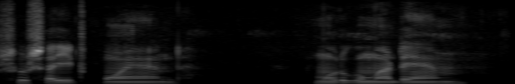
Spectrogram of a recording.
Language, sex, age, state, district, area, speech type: Santali, male, 18-30, West Bengal, Purulia, rural, spontaneous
